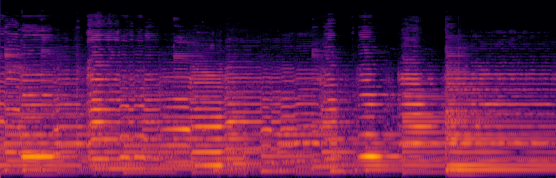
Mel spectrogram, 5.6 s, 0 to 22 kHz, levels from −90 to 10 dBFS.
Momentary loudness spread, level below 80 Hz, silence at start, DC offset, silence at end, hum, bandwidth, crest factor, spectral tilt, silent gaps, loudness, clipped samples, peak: 10 LU; -82 dBFS; 0 s; under 0.1%; 0 s; none; 13.5 kHz; 16 dB; -4.5 dB/octave; none; -22 LUFS; under 0.1%; -6 dBFS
